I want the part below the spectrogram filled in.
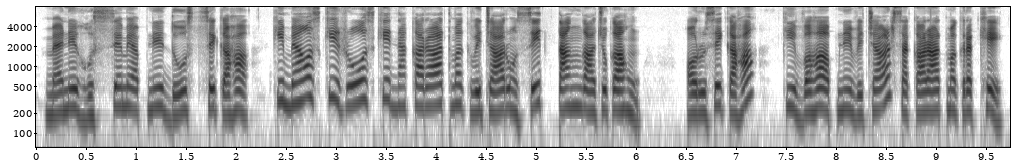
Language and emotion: Hindi, angry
